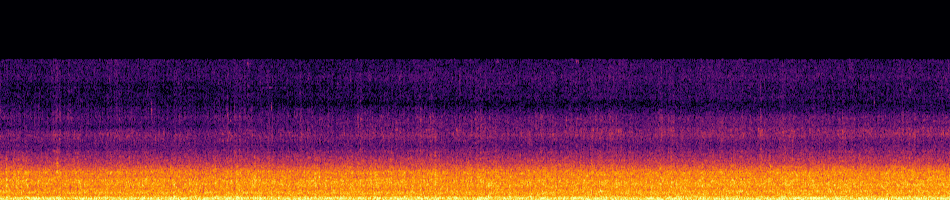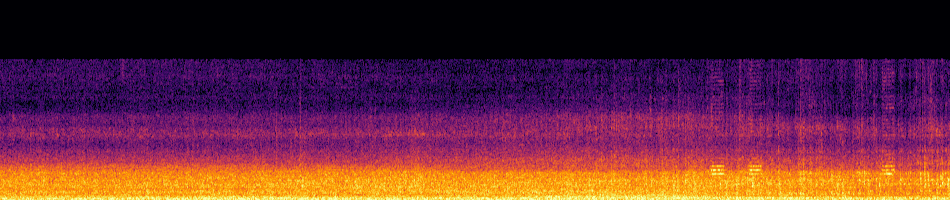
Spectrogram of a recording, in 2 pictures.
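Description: Zoomlion tracked combine harvester running steadily while harvesting a paddy crop, a continuous loud machine noise.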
